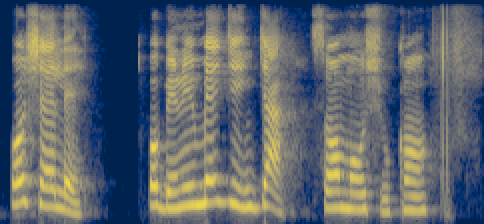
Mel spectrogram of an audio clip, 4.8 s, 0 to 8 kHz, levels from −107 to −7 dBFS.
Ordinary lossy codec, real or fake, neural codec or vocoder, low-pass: none; real; none; 7.2 kHz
